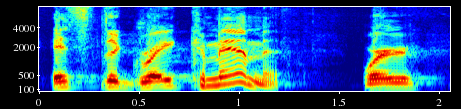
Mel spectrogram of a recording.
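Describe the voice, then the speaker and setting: A man's voice: on the high side, very animated, moderate pace, a bit bright. A man preaching a sermon to his congregation, earnest and emphatic, with restarts and asides. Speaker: pastor.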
